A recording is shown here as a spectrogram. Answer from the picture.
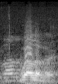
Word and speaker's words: Welliver: Welliver.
